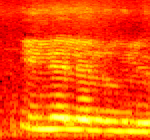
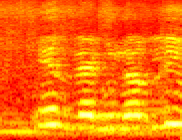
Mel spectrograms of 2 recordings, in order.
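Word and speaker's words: irregularly: कुछ बच्चे इलेलुगली पता नहीं क्या क्या बोल जाते हैं, प्रोनाउंसिएशन नहीं कर पाते। इरेगुलरली होता है बेटा, अनियमित।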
